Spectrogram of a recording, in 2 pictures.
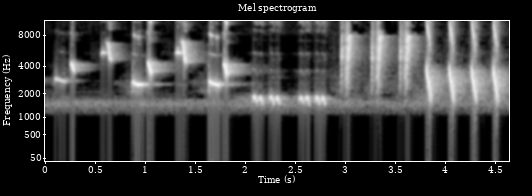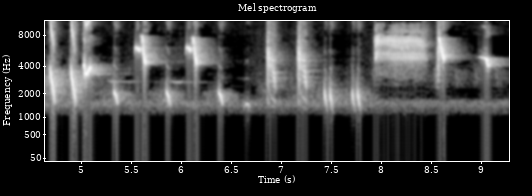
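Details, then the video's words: ['Arabian babbler giving a varied chattering series: high chirps and short whistles, then a fast run of about ten sharp descending notes, with more scattered chirps and a buzzy burst near the end; a constant hum sits beneath.'] "صوت الشحيم الاصلي او صوت طائر الدخل"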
